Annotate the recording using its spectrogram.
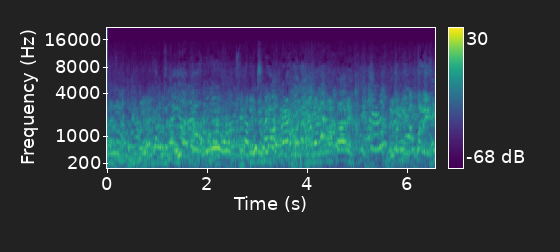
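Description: Several people talking over one another at once: overlapping chatter of a small crowd, with no single voice standing out.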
